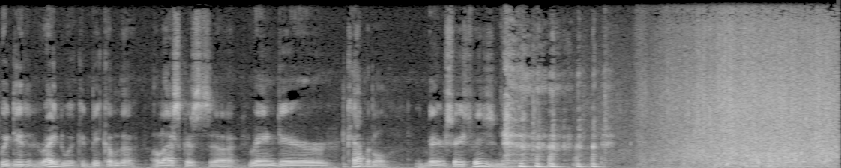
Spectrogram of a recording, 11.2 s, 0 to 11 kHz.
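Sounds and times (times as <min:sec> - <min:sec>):
speech: 0:00.0 - 0:08.2
laughter: 0:06.8 - 0:08.2
ocean waves on a shoreline in the Bering Strait region of Alaska: 0:08.1 - 0:11.2.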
